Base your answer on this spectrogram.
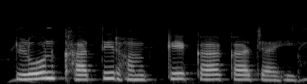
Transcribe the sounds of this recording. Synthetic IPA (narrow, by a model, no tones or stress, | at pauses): loːnkʰaːt̪ɪɾɦəmkekakat͡ʃaːɦi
